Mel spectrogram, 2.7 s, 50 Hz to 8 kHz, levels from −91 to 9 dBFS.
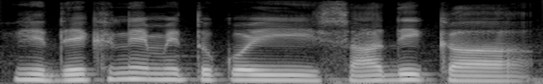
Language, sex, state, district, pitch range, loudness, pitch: Hindi, male, Bihar, Saran, 135-155 Hz, -20 LUFS, 150 Hz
